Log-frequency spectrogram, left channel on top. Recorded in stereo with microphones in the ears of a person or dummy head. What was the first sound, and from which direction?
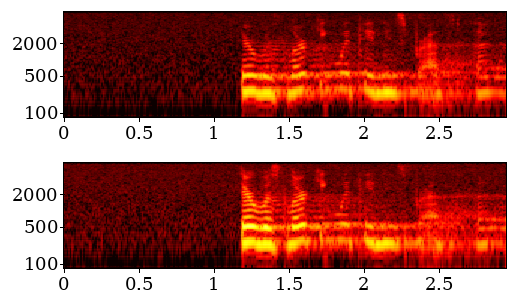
A woman speaking, 65° right (ahead or behind).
